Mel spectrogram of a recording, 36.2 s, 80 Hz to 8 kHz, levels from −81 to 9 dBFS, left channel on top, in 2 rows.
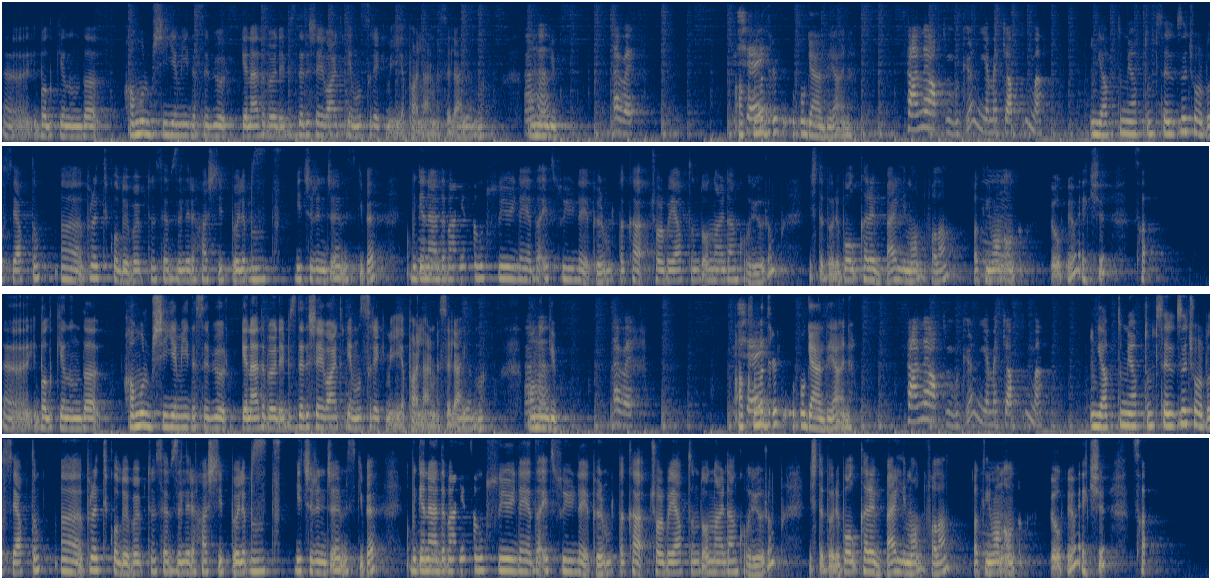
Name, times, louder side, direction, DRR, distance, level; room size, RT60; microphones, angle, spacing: voice 1, 0.0-1.5 1.8-7.3 7.6-8.4 11.0-12.8 16.3-32.4 32.7-33.4 33.8-35.3, right 4 dB, 55° right, 0.4 m, -27 dB
sound 1, 1.4-2.0 2.3-3.6 3.9-4.0 4.3-7.5 7.9-8.0 8.3-10.0 10.3-11.6 11.9-12.0 12.3-17.4, left 1 dB, 70° left, 2.4 m, -39 dB
voice 2, 7.8-8.2 9.2-9.5 10.9-11.5 13.6-15.6 24.4-24.7 32.8-33.3, equal, ahead, 0.4 m, -31 dB
17.0 x 14.0 x 4.6 m
head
